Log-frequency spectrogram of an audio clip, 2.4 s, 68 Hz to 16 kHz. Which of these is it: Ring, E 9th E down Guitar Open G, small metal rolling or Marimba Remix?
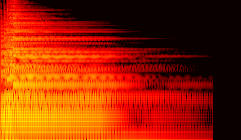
E 9th E down Guitar Open G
